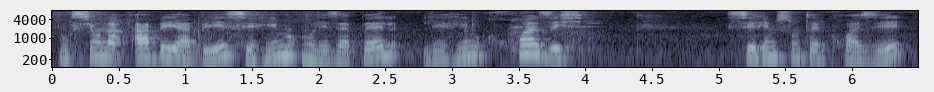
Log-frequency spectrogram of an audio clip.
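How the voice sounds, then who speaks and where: A woman's voice: a little high, measured pace, dark tone, a little hiss or hum. A woman teacher going over a poetry exercise in a recorded lesson, explaining step by step with frequent "donc" and "hein".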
